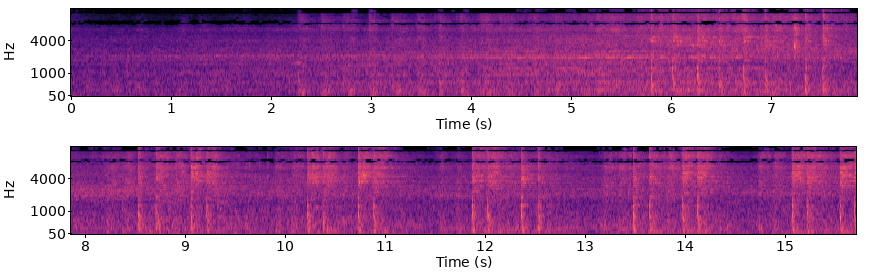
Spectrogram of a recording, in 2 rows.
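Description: Container freight train hauled by a JR Freight EF210 electric locomotive passing at speed, growing louder over the first few seconds, then a rumble with the wagon wheels clattering over the rail joints in quick repeated knocks.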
